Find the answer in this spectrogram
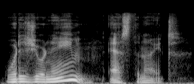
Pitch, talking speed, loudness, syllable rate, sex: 115 Hz, 215 wpm, -16 LUFS, 4.7 syllables/s, male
